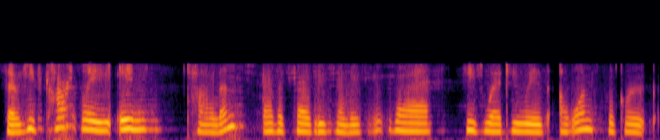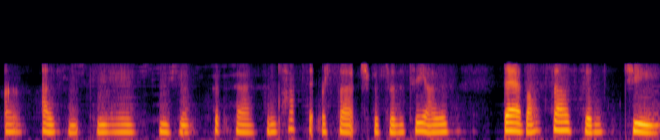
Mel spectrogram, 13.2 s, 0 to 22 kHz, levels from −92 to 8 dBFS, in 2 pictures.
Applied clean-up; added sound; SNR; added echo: neural separator model SepFormer WHAMR!.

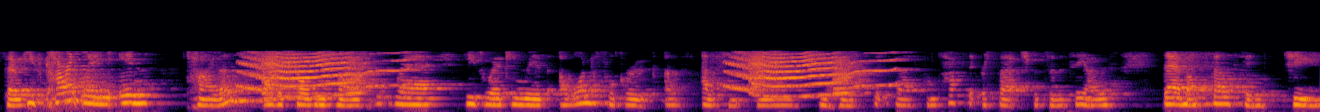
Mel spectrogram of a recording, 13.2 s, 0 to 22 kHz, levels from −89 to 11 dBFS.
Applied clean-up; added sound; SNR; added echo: classical method WPE with log-MMSE.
